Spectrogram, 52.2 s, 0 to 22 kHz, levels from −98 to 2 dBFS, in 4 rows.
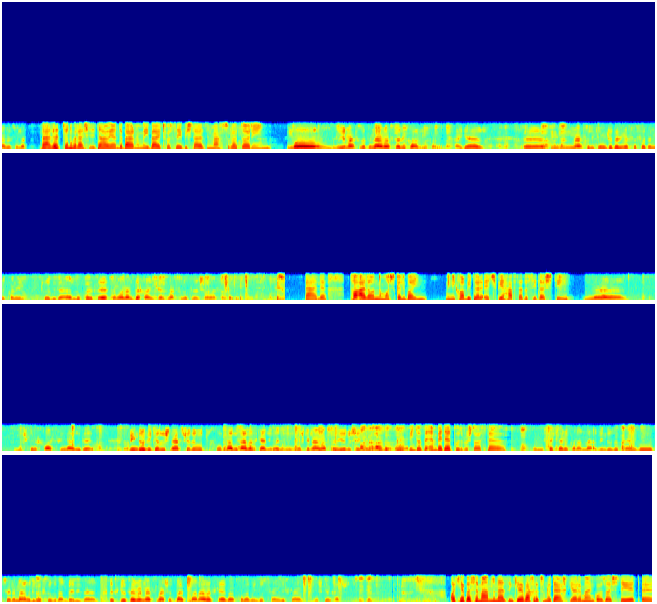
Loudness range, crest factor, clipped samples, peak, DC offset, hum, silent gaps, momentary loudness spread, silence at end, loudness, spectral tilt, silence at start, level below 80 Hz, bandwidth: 8 LU; 18 dB; under 0.1%; 0 dBFS; under 0.1%; none; none; 15 LU; 0 s; -17 LUFS; -9 dB/octave; 0 s; -60 dBFS; 4 kHz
